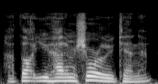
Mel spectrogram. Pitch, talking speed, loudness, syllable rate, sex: 150 Hz, 265 wpm, -13 LUFS, 6.4 syllables/s, male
